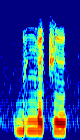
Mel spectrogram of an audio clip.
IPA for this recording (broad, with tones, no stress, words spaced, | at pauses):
bɪ˦ŋɛ˦ t͡ʃɪ˦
